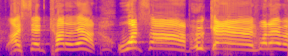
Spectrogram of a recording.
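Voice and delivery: high, loud mock exasperation; exasperated dad. Dad giving up on his fighting sons, mock exasperated. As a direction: throw up your hands, done with them.

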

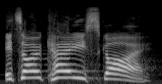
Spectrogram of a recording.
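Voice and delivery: high, loud call across a hall; hammed-up shout of reassurance; mock calling out. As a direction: call out cheerfully from far away. Leader calls across the hall.

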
